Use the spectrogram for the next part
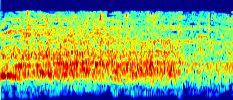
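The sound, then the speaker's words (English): A crowd cheers loudly and without a break, a dense, steady roar of many voices with scattered whoops rising out of it, easing slightly toward the end. “There's probably another person who maybe is listening to your cheers here tonight also.”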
